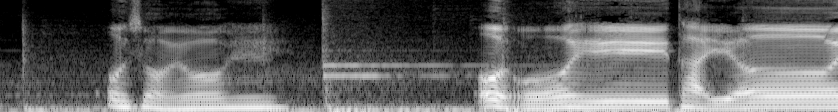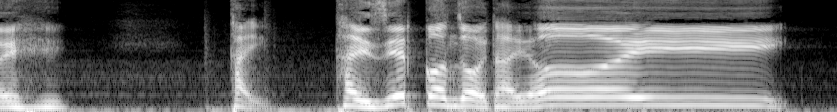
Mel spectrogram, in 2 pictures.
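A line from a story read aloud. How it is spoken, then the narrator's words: Wailing, on verge of tears. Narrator (Vietnamese): gia chủ mới mếu máo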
